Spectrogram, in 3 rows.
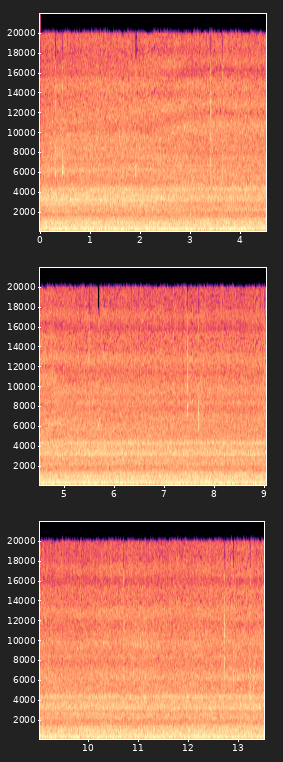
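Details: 2025 Hcalory TB2S Toolbox diesel heater at level 10 after about 5 minutes of running: steady, even fan roar with a smooth combustion rush and no pulsing or ticking. Running normally at full output.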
